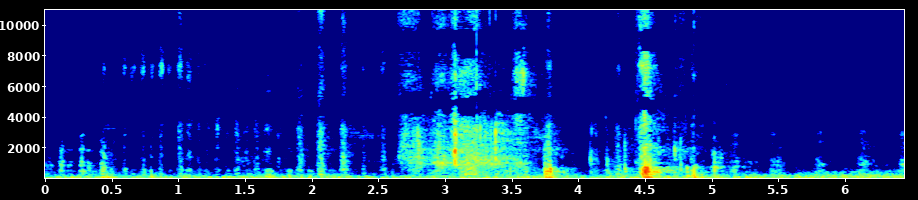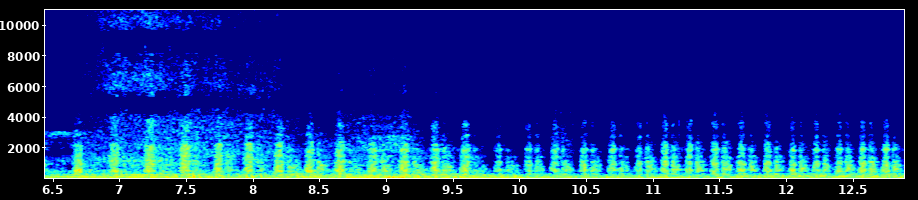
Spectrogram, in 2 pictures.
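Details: Fluffy Chow Chow panting on a very hot day near a block of ice meant to cool him down; quick regular breathy pants running through most of the clip, with a few sharp knocks early on.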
